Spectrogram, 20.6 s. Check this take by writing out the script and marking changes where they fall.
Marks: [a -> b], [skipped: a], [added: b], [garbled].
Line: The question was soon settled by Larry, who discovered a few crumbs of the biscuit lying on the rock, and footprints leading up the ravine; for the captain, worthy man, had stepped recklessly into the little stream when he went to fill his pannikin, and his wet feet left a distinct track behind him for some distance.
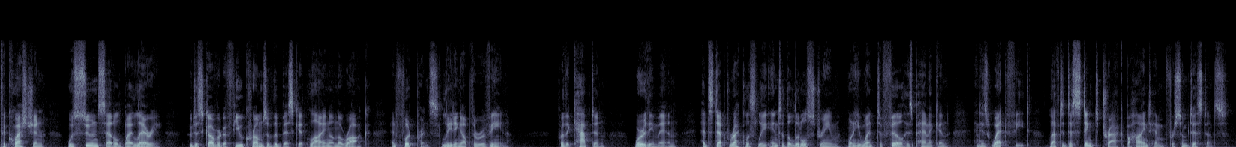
The question was soon settled by Larry, who discovered a few crumbs of the biscuit lying on the rock, and footprints leading up the ravine; for the captain, worthy man, had stepped recklessly into the little stream when he went to fill his pannikin, and his wet feet left a distinct track behind him for some distance.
